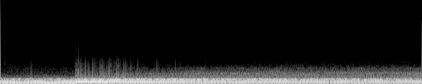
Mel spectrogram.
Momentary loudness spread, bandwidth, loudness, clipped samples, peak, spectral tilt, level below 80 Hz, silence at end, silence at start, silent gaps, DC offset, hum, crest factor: 4 LU; 0.9 kHz; -11 LUFS; under 0.1%; -2 dBFS; -16 dB/octave; -16 dBFS; 0 s; 0 s; none; under 0.1%; 50 Hz at -40 dBFS; 8 dB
